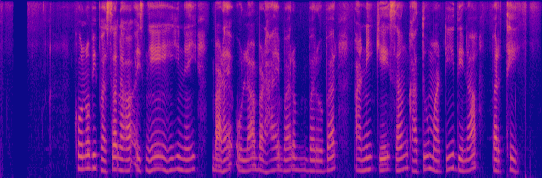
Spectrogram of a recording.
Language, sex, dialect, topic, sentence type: Chhattisgarhi, female, Western/Budati/Khatahi, agriculture, statement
